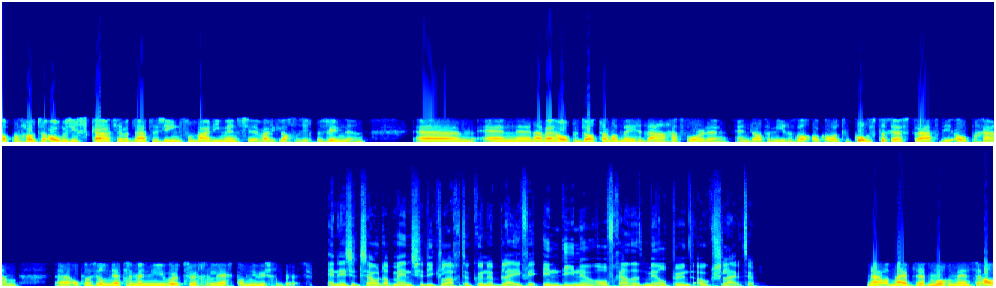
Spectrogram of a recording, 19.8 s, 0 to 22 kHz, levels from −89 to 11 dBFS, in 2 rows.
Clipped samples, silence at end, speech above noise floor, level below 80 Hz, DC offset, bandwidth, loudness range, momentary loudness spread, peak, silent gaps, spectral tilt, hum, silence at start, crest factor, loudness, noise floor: under 0.1%; 0 s; over 65 dB; -58 dBFS; under 0.1%; 15.5 kHz; 9 LU; 11 LU; -10 dBFS; none; -7.5 dB/octave; none; 0 s; 16 dB; -26 LUFS; under -90 dBFS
